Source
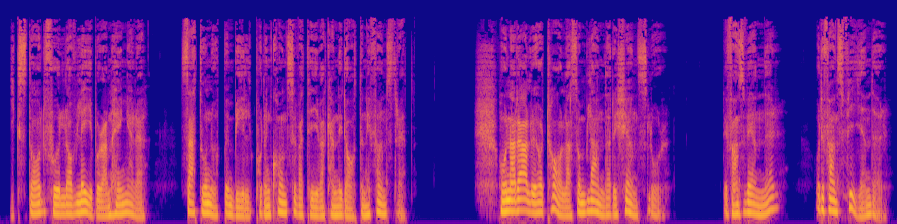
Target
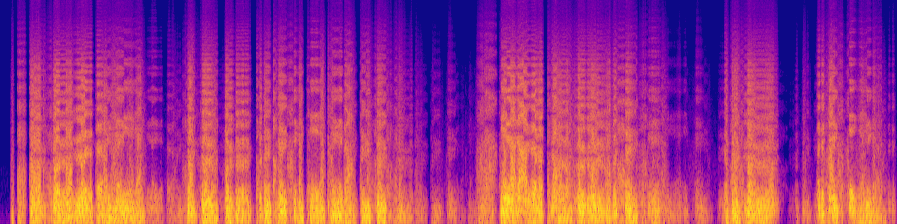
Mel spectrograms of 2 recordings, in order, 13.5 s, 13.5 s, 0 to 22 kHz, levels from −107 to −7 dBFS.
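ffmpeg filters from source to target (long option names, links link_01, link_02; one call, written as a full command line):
ffmpeg -i in.wav -filter_complex "[0:a]asplit=2[link_01][link_02];[link_02]adelay=1056,lowpass=frequency=960:poles=1,volume=-19.5dB,asplit=2[link_03][link_04];[link_04]adelay=1056,lowpass=frequency=960:poles=1,volume=0.24[link_05];[link_01][link_03][link_05]amix=inputs=3:normalize=0,aresample=16000,acrusher=samples=9:mix=1:aa=0.000001:lfo=1:lforange=5.4:lforate=0.37,aresample=44100,apsyclip=15.5dB,adynamicsmooth=sensitivity=5.5:basefreq=2700,lowshelf=frequency=330:gain=8,afftfilt=real='hypot(re,im)*cos(2*PI*random(0))':imag='hypot(re,im)*sin(2*PI*random(1))':win_size=512:overlap=0.75,volume=-4.5dB" out.wav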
